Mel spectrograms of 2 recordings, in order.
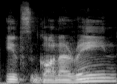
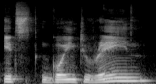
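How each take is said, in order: First: The words 'going to' are reduced to 'gonna'. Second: The words 'going to' are said in full. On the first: "গনাটাকে একটু bold করে দিই" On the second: "it's গোয়িং টু rain না বলে"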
